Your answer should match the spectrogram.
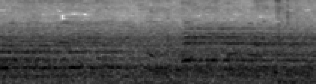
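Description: Indistinct voices calling out in a large hall, some calls drawn out for half a second or more, over a steady background murmur.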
